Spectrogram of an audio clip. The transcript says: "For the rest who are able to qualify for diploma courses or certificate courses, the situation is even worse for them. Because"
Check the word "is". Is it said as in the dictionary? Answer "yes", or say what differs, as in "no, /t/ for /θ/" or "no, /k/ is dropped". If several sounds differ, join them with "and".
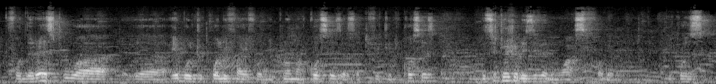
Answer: yes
